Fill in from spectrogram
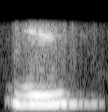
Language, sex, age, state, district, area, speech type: Hindi, female, 18-30, Madhya Pradesh, Gwalior, urban, conversation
